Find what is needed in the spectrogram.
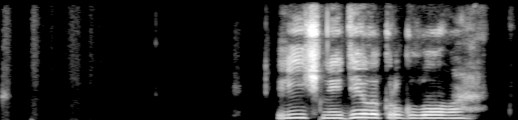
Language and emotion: Russian, neutral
